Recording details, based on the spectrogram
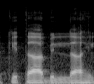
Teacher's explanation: کتاب اللہ، لفظ اللہ کو باریک پڑھیں گے، اس سے پہلے جو ہے وہ زیر ہے، اور تا کو لمبا کریں گے ایک الف کی مقدار کے برابر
